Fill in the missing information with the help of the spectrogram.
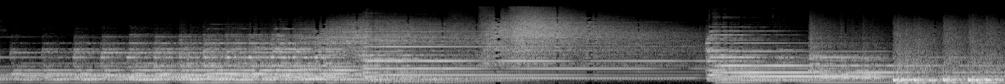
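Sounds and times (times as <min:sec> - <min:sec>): marimbas and vibraphones chord: 0:00.0 - 0:10.0
loud deep chord: 0:01.2 - 0:10.0
crash cymbal wash: 0:03.0 - 0:07.2.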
